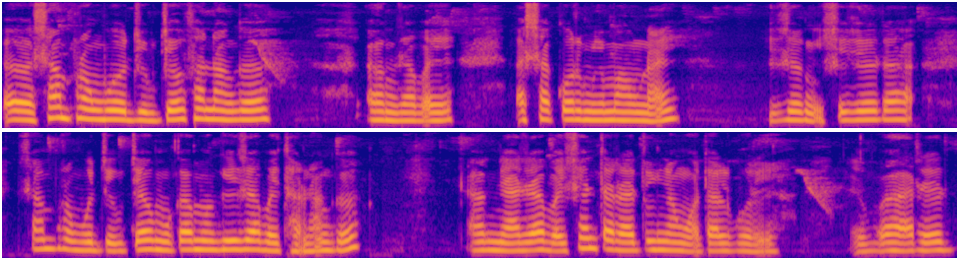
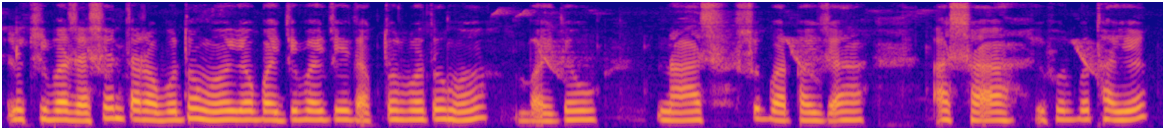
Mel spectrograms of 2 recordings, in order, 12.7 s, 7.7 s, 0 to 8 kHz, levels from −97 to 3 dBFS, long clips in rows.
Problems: none marked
